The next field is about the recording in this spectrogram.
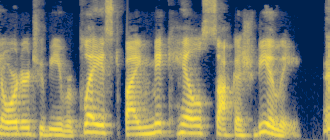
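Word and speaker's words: Mikheil Saakashvili: There was a contested parliamentary election and Charvadza resigned in order to be replaced by Mick Hill Sakashili. Hey, you pronounced that correctly.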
